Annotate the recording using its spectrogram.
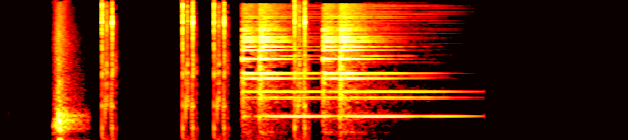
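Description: Subscribe-button animation sound effects: a soft thump, a few sharp mouse clicks, then a bright notification bell chime struck about three times that rings on and fades away.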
